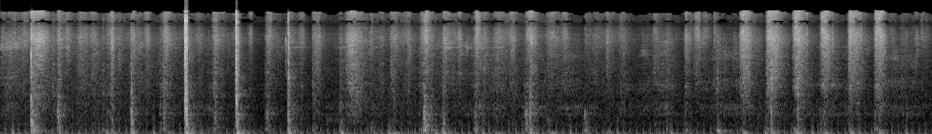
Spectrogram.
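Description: Bread dough being shaped by hand into a round loaf on a kitchen worktop: irregular pats, slaps and knocks of hands and dough against the counter, a few a second.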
